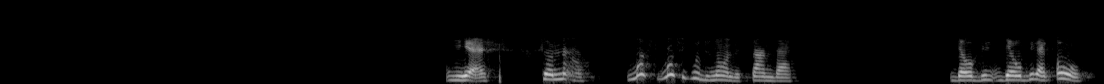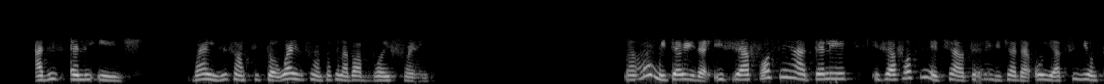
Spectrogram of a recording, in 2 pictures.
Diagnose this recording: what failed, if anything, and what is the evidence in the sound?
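The speech passed through a G.729 codec, most likely the G.729A variant, at 8 kbit/s, over a line band of 150 Hz to 3.4 kHz. The codec rebuilds each 10 ms frame from a vocal-tract filter, a pitch predictor and a few pulses, so the speech is plainly rough and synthetic throughout, with nothing above 3.4 kHz.

At the network stage, packets were lost, and the decoder carried out packet loss concealment by extrapolating from its last pitch and filter at falling gain. The result is a stretched, fading smear at 5.65–5.82 s, 15.17–15.29 s, 17.39–17.46 s and 20.78–21.01 s. Those gaps cover about 60, 40, 20 and 80 ms, which fits runs of 20 ms packets, and the speech stays weak for a little while after each one.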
